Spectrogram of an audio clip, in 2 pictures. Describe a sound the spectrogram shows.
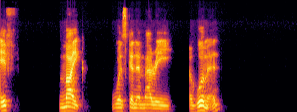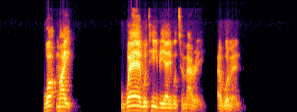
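A man speaks calmly through an online call, in short phrases with pauses.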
